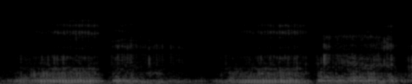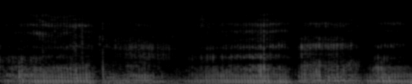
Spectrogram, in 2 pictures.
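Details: House cat purring insistently while wanting something, a deep, even rumble carrying on throughout with slight pulsing rises and falls in volume.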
